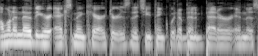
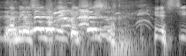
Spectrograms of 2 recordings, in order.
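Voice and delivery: laughing; 11 dB louder, faster than usual. Real, not acted. Cracking up over [name] cowboy.

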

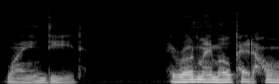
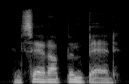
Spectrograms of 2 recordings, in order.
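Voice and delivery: usual speaking voice

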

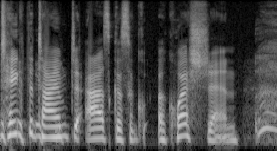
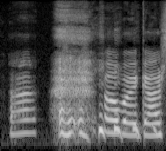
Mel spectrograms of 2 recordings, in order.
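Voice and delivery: laughing; 7 semitones higher, much slower than usual. Real, not acted. Laughing slowly, high.

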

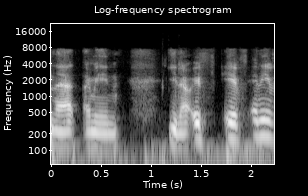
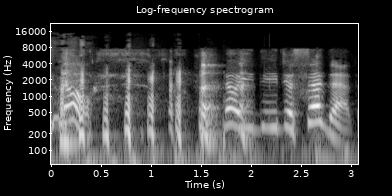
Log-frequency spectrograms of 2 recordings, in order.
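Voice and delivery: laughing protest; 13 semitones higher than usual. Retold or imitated. Retelling exchange with Kevin.

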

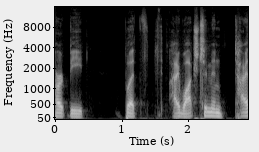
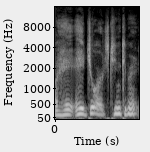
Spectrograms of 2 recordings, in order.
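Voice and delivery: lightly acted higher-pitched call to George; calling someone over; 8 semitones higher than usual. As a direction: get George's attention, pitched up. Calling George over in retold story.

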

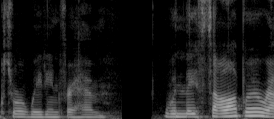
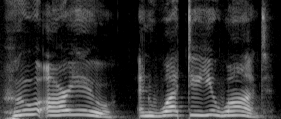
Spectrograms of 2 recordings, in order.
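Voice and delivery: loud, slow, higher holler; lion hollering; 7 semitones higher, 8 dB louder than usual. Acted. Lion hollering at the rabbit on his doorstep. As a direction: bellow it through the open door. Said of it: "hollered out loud".

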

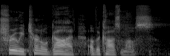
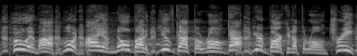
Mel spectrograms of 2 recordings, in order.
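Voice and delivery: building, louder sermon climax; preaching at full force; 5 semitones higher, 10 dB louder than usual. Acted. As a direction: preach it harder line by line.

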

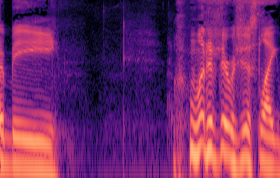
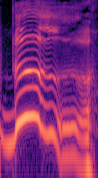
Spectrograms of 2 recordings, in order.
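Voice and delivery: ghost moan; 11 semitones higher than usual. Pretend. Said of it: "People weren't scared of my movie".

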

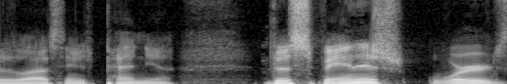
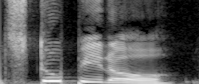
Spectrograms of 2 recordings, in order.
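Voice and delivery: mock Spanish accent; 8 semitones higher, 4 dB louder than usual.

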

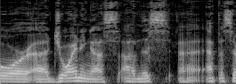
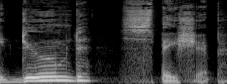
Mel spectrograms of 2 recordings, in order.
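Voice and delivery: horror trailer voice; 2 semitones higher, much slower than usual. Shown as a demonstration. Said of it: "I want to say that again".

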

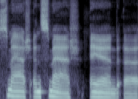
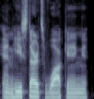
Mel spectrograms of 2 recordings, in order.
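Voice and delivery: normal talking voice

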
